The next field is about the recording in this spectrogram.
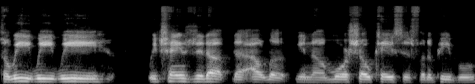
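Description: Over a quiet background, a man speaks at a moderate pace in a bright, sharp tone. His intonation is monotone and flat, and the sound is dry with no echo. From Hamden, Connecticut. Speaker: youth basketball coach. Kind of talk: casual interview. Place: home room.

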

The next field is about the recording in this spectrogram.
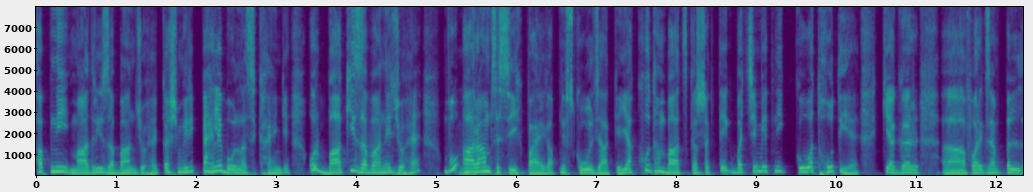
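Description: A man's fairly high, lively voice with a Kashmiri accent, fairly slow pace and very even loudness against a quiet background. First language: Kashmiri (speaking Hindi). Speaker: poet and businessman; poet. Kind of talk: casual chat. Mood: thoughtful, earnest. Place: studio. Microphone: studio mic.

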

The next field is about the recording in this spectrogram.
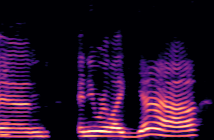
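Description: A woman speaks at a fairly slow pace in a high voice. The sound is dry with no echo, and the background is quiet. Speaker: podcast host. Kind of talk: casual chat. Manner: animated. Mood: laughing, animated storytelling. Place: home room. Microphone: earbuds.

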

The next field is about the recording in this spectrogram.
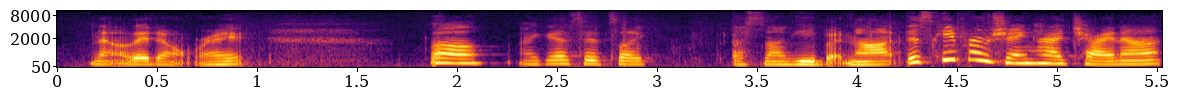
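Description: A woman talks with lively intonation at a moderate pace. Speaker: haul vlogger. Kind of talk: casual vlog chat. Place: home room. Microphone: phone near.

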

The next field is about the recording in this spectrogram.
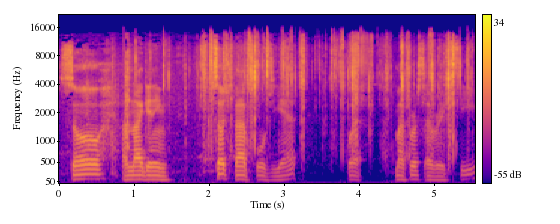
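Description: Over noticeable background noise, a man speaks at a very slow pace with long, frequent pauses. His pitch is fairly low and his intonation fairly even. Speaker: card game youtuber. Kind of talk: unboxing commentary. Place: home room. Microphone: webcam.

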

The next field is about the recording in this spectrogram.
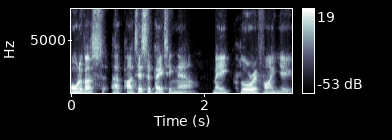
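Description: A man's bright, sharp voice over a quiet background. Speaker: minister hosting an online conference. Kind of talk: conference host introduction and prayer. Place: home room. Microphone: video call.

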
